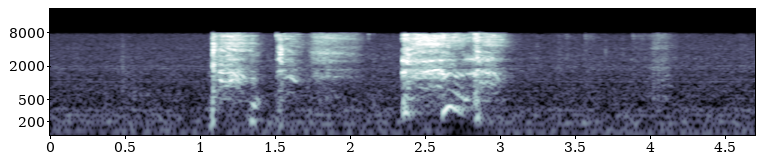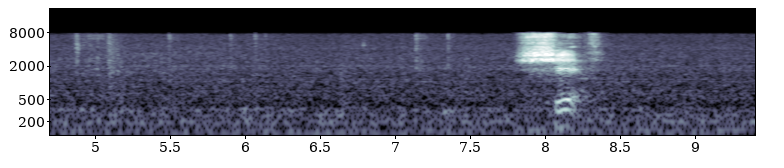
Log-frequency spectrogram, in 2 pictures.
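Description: A young man speaks briefly and casually, close by.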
